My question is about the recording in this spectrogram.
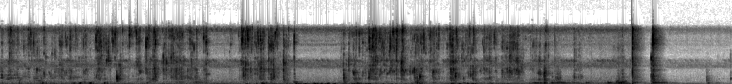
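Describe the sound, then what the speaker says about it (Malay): Water runs into a container for washing bougainvillea roots, a steady splashing gush with clicks and knocks scattered through it, ending in a few louder thumps. "Masukkan air dulu dalam bekas ni."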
